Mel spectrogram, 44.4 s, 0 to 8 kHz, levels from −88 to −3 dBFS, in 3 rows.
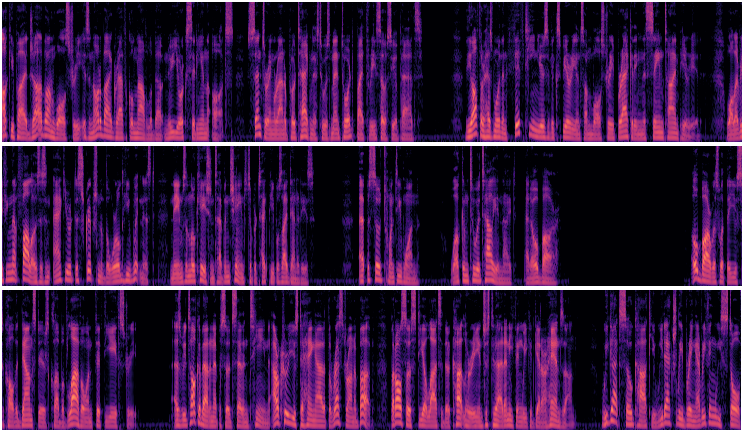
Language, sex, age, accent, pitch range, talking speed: English, male, 30-49, American, 95-125 Hz, 180 wpm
